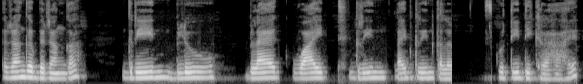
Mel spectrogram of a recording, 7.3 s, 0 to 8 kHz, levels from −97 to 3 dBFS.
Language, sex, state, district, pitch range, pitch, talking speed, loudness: Hindi, female, Arunachal Pradesh, Lower Dibang Valley, 145-155 Hz, 150 Hz, 115 wpm, -19 LUFS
